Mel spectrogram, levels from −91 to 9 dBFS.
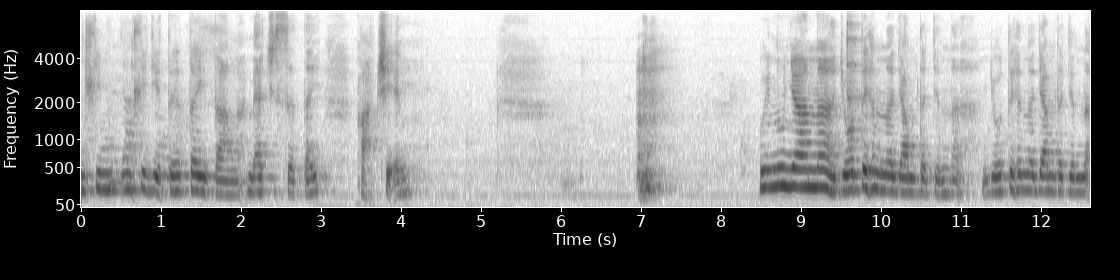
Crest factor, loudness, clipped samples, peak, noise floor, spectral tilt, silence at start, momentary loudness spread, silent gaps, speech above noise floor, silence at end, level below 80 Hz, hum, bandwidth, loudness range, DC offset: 18 dB; -28 LUFS; under 0.1%; -12 dBFS; -60 dBFS; -6 dB/octave; 0 s; 17 LU; none; 33 dB; 0 s; -70 dBFS; none; 8 kHz; 17 LU; under 0.1%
